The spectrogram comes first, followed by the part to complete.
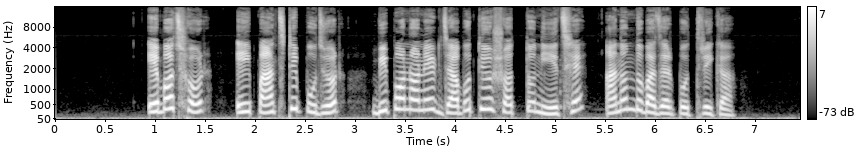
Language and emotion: Bengali, neutral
